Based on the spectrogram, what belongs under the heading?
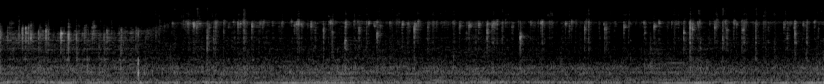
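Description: Chicken shami kabab patties frying in hot oil in a stainless steel pan: a steady crackling sizzle that grows louder about two seconds in.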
